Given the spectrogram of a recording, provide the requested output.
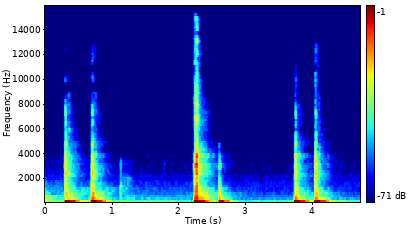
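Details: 2000 Acura 3.2 TL, 625,128 miles, idling rough: deep thumps in pairs roughly every 1.5 seconds, more frequent over days, then check engine light with P0303 cylinder 3 and P1399 random misfire codes; failed coil-over-plug ignition coils (78,337 miles) replaced.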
